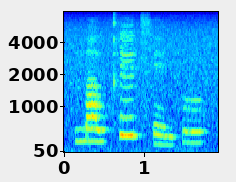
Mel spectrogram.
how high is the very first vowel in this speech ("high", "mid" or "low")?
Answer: low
